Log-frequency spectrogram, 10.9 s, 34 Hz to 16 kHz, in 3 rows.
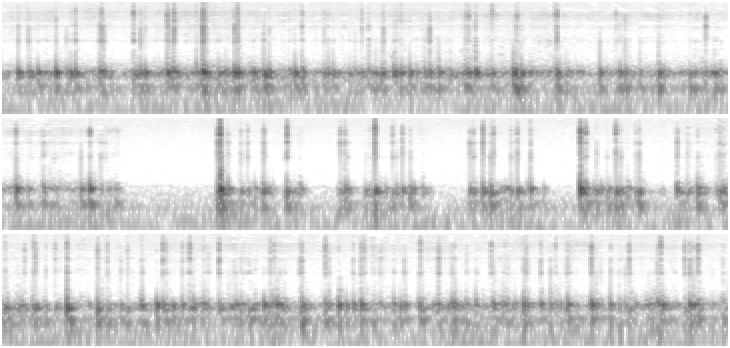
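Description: Long acrylic nails rapidly tap and scratch the sides of a hollow, empty red plastic cup with a raised woven pattern, placed upside down over the microphone. Dense, crisp clicks and scrapes ring with a hollow, boxy resonance around 330 Hz. Near the middle, the sound drops into a brief quiet stretch with a few isolated taps before the busy tapping resumes.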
